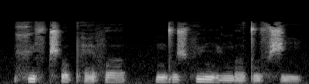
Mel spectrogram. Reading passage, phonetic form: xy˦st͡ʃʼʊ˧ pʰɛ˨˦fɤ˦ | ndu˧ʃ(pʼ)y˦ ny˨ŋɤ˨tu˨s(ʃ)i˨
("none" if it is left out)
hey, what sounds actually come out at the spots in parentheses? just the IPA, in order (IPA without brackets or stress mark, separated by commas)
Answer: f, ʃ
